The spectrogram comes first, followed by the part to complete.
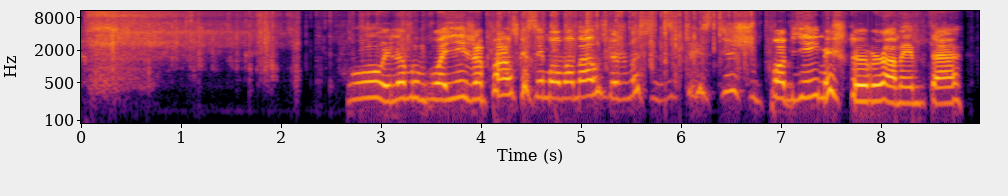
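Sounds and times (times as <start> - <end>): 
plastic wrapper crinkling as orange licorice is taken out: 0.1 - 8.9
speech: 2.6 - 8.9.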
